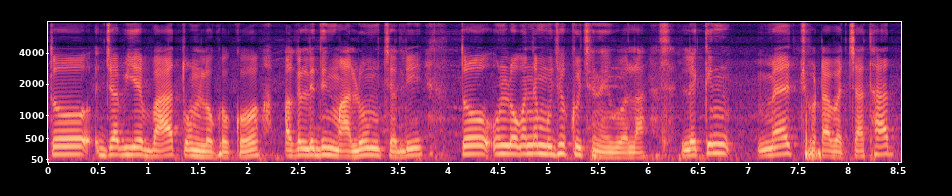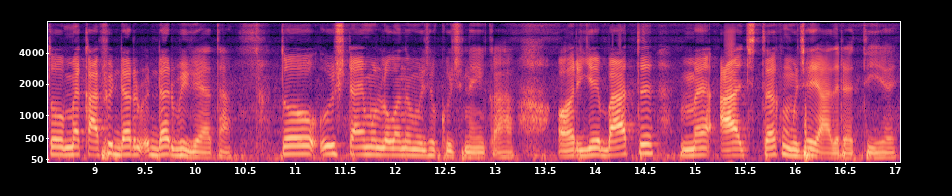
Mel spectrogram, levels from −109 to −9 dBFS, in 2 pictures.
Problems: constant background noise, background conversations at intervals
